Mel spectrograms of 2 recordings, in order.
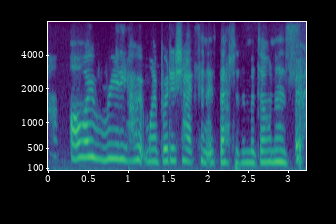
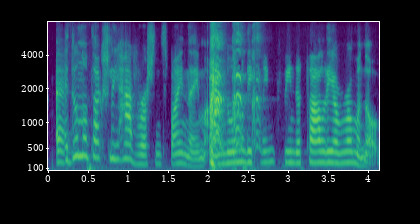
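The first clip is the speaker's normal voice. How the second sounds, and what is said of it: Put-on Russian accent. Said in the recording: “I can do Russian... talking like this”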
